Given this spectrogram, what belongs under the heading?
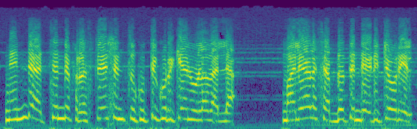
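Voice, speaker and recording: A woman's voice: sits high, fast talker, highs cut off, over music, natural voice. An actress playing a domineering mother and wife who scolds her family sharply. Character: haughty matriarch, mother and wife.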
